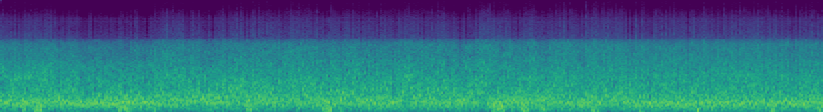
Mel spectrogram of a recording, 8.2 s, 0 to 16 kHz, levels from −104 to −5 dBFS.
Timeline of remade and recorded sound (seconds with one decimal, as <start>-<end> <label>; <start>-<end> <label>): 0.0-1.2 remade; 1.2-5.7 recorded; 5.7-8.2 remade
